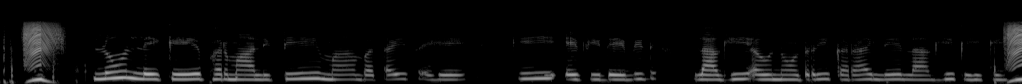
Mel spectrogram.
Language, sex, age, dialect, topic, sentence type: Chhattisgarhi, female, 51-55, Northern/Bhandar, banking, statement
